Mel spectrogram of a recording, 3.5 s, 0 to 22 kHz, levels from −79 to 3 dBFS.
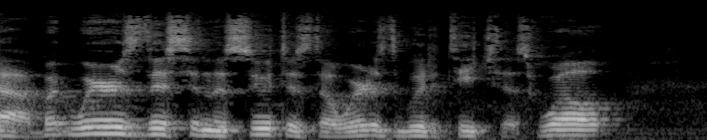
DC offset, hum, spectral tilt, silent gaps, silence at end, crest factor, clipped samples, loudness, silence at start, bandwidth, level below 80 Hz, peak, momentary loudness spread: under 0.1%; none; -4 dB/octave; none; 0.45 s; 14 dB; under 0.1%; -25 LUFS; 0 s; 15.5 kHz; -58 dBFS; -10 dBFS; 8 LU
